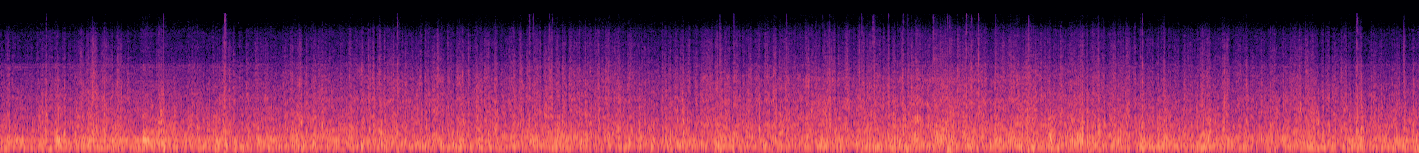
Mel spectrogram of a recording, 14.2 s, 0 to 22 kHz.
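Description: Honda Pop 100's small single-cylinder four-stroke engine running steadily at cruising speed, with wind noise rushing over the microphone.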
